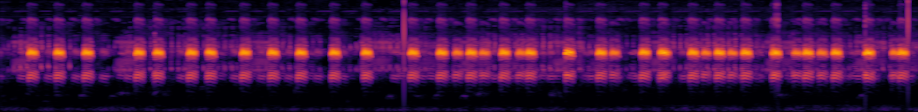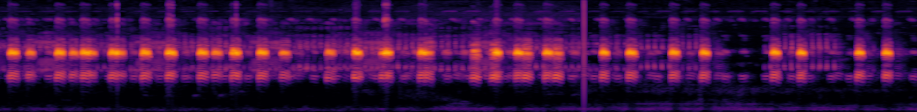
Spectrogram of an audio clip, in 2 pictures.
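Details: At night in a field in rain, a frog keeps up a dense, steady stream of quick nasal croaks, several each second; near the end a low rushing patter, likely rain, grows louder.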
